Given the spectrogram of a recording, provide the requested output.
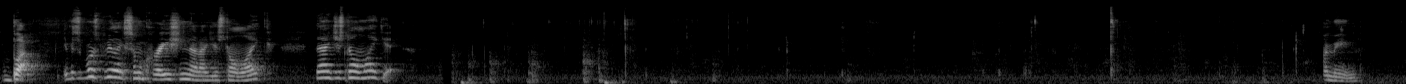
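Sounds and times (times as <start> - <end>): wet chewing: 4.5 - 13.2
biting into sandwich: 4.6 - 11.4.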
